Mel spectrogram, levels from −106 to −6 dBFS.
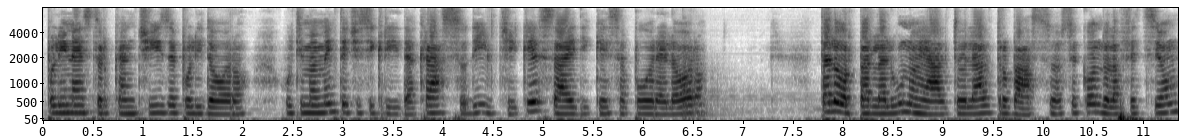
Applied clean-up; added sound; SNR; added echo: neural separator model SepFormer DNS4.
